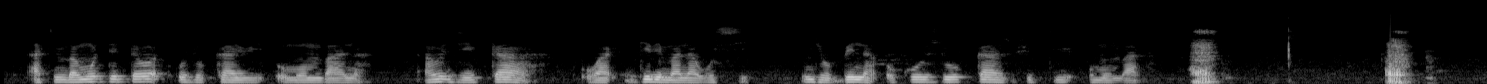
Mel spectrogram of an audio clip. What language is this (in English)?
Tuki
